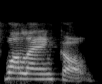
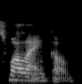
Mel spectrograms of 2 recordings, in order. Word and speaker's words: Svajlenko: work for me so it's pretty simple it's swalenko but it's got a lot of silent letters so s-v-a-j-l-e-n-k-o and it's just pronounced swell ankle is that polish czechoslovakian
